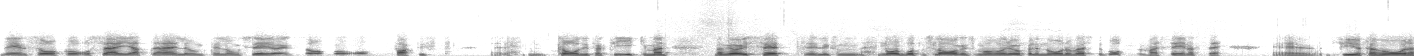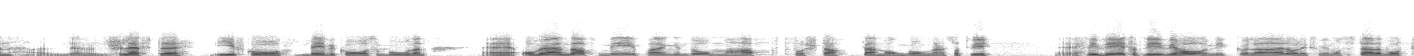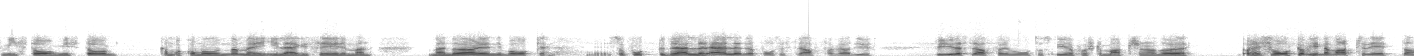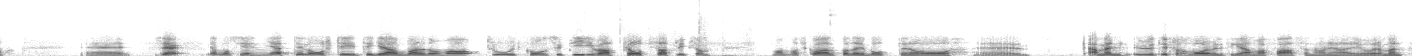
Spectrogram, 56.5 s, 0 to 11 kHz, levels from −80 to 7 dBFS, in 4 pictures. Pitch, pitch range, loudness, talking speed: 90 Hz, 85-100 Hz, -24 LUFS, 180 wpm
